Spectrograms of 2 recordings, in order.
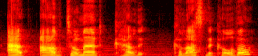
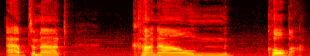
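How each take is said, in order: First: The first word starts with an 'av' sound. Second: The first word starts with an 'ab' sound. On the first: The speaker calls it right. "that was not not what I thought" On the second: The speaker calls it wrong. "Here's the only attempt I can make because I know these letters don't make the sounds that they look like"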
